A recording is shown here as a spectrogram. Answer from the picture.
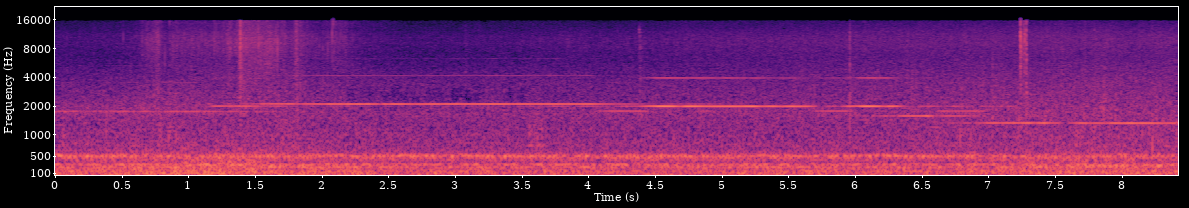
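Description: Quiet film soundtrack: a steady low hum with faint, sustained high tones above it, and two light clicks, one early and one near the end.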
